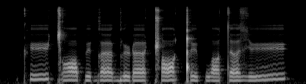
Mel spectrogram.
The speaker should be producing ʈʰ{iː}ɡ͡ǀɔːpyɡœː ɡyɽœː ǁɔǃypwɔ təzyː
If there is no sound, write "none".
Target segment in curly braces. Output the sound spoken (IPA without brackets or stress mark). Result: yː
